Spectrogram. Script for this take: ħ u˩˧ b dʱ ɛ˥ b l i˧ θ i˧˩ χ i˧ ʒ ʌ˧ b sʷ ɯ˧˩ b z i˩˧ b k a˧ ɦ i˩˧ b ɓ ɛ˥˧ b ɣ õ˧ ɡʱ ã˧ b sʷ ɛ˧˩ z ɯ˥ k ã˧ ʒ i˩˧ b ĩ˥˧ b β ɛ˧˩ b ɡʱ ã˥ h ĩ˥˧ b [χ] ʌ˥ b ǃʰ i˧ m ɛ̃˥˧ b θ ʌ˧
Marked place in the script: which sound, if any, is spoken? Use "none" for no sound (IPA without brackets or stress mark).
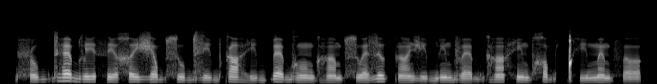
χ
